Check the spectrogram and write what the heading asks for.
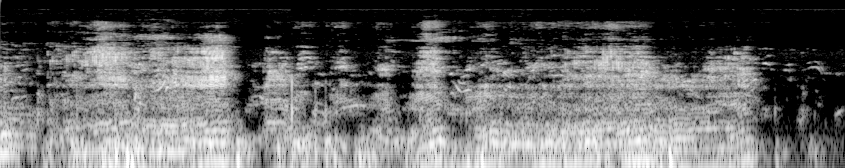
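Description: Several dirt bike engines revving up and down hard as racers pass close by, loud and continuous. The sound drops away sharply near the end.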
